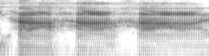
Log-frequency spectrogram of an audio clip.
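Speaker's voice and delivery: slow, separated mock laugh; Jesse. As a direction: spell out each fake ha. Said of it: "full on Jesse".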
